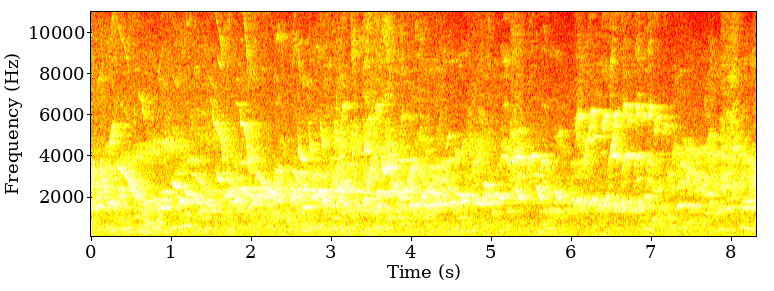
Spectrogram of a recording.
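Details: Steady Belanda-type white-rumped shama delivering rapid high whistles and chattering notes, about four per second, dense and unbroken, tailing slightly softer near the end.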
